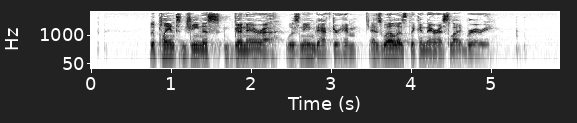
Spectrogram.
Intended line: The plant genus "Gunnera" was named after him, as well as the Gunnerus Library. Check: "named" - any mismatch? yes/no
no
